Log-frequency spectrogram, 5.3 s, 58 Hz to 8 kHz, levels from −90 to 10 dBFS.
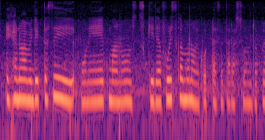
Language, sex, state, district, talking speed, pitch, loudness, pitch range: Bengali, female, Tripura, West Tripura, 145 wpm, 230 Hz, -19 LUFS, 220-245 Hz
